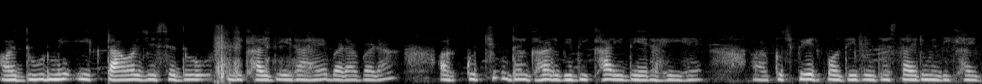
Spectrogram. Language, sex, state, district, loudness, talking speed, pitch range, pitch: Hindi, female, Bihar, Saharsa, -18 LUFS, 195 wpm, 210-225 Hz, 215 Hz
